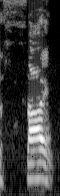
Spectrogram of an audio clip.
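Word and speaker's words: psi: इसको पढ़ेंगे साई। P silent रहता है, क्या पढ़ेंगे? साई पढ़ेंगे, है ना।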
